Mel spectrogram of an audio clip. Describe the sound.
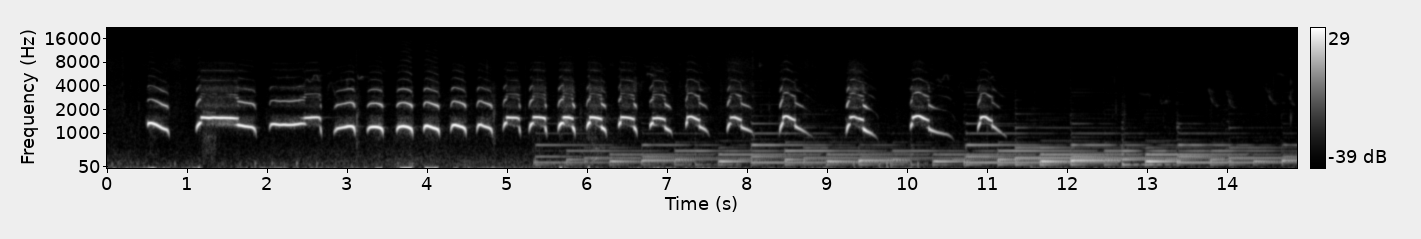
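A man's voice imitates a gull's call with many loud, repeated squawking cries at a steady rhythm. Music comes in partway through and carries on as the cries fade.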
